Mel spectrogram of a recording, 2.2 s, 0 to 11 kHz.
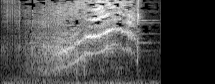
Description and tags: Big Zipper
Scraping a plastic canvas with fingernail from right to left. Second take. This is one of those grill covers you can protect your grill with. Recorded outside, close up with TASCAM DR-05, cropped in Audacity.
